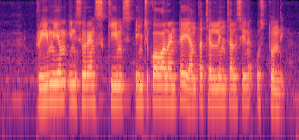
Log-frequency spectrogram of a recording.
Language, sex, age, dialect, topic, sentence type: Telugu, male, 18-24, Utterandhra, banking, question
